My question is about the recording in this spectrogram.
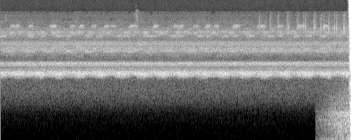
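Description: Faint, steady chorus of crickets chirping as night-time ambience. Near the end a deep swell rises in under it.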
